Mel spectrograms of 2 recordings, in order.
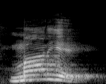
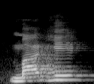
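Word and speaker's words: mariée: Marié. It is for the man. Married man. Marié. Here also marié. Married woman. Okay? With double E. But the pronunciation remains the same.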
